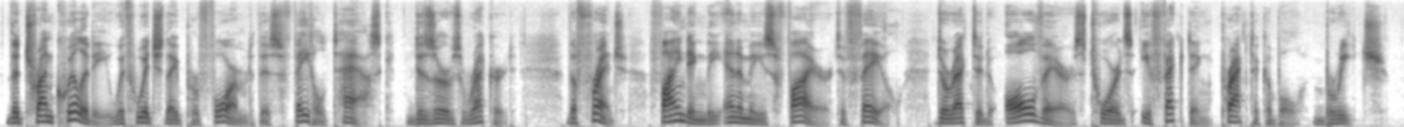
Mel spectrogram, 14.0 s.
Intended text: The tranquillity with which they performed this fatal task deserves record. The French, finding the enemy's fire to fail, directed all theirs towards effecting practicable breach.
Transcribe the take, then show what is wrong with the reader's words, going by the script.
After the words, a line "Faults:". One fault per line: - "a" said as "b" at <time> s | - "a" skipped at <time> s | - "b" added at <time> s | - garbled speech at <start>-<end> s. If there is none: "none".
The tranquillity with which they performed this fatal task deserves record. The French, finding the enemy's fire to fail, directed all theirs towards effecting practicable breach.
Faults:
none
